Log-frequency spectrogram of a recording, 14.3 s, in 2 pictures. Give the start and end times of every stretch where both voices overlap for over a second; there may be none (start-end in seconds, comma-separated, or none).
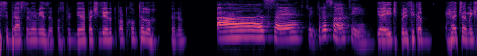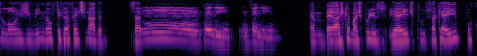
none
